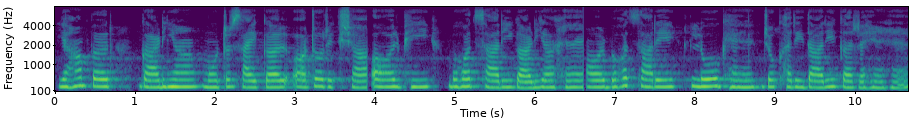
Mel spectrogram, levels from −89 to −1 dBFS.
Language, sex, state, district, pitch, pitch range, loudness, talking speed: Hindi, female, Uttar Pradesh, Jalaun, 240 Hz, 230-245 Hz, -25 LUFS, 130 wpm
